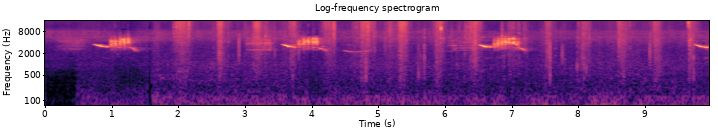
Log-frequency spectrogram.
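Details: American goldfinch repeating a whistled downslur and bright chattering burst about every three seconds, with scattered ticking and pattering sounds and steady background noise.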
